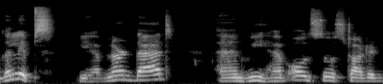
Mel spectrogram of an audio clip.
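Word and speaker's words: ث: So if this is teeth and this is the tongue, you touch the tip and blow with a light sound like tha.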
